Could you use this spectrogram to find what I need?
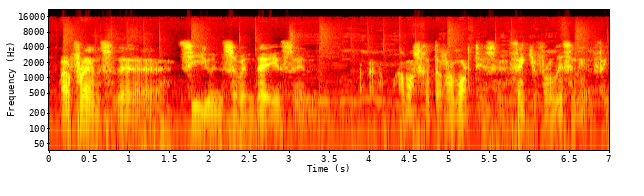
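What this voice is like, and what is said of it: Strong Spanish accent in English. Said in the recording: “sorry for my accent sometimes, it's really, really Spanish.”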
